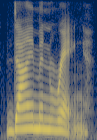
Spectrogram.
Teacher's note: That is a tough transition. So we delete the D.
